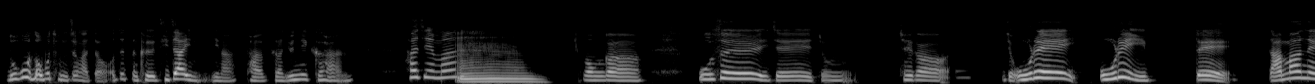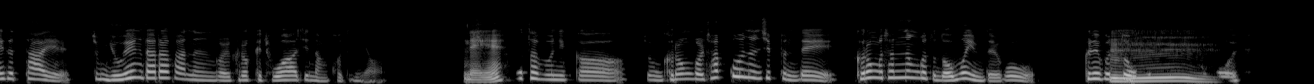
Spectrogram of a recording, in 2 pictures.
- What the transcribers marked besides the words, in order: other background noise; distorted speech; unintelligible speech
- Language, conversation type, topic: Korean, advice, 스타일을 찾기 어렵고 코디가 막막할 때는 어떻게 시작하면 좋을까요?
